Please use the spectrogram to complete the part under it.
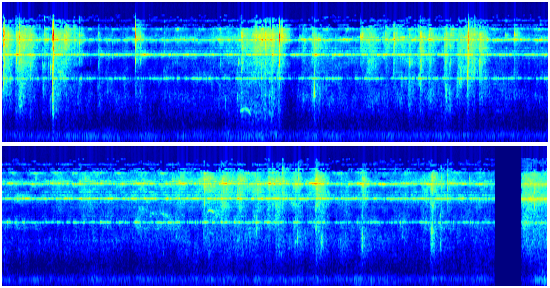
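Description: Dry leaves rustle as monkeys move about on the ground.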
